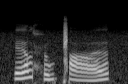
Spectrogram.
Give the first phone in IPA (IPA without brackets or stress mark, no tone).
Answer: ɛ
